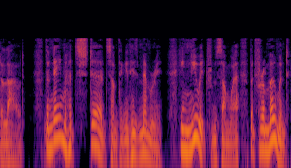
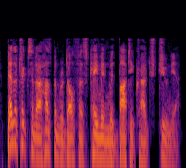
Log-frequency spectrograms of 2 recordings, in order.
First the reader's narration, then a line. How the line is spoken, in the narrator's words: said Sirius in the same brusque voice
